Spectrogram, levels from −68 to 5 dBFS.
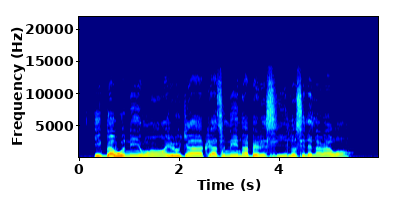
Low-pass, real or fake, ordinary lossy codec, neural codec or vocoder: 14.4 kHz; fake; none; codec, 44.1 kHz, 7.8 kbps, Pupu-Codec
